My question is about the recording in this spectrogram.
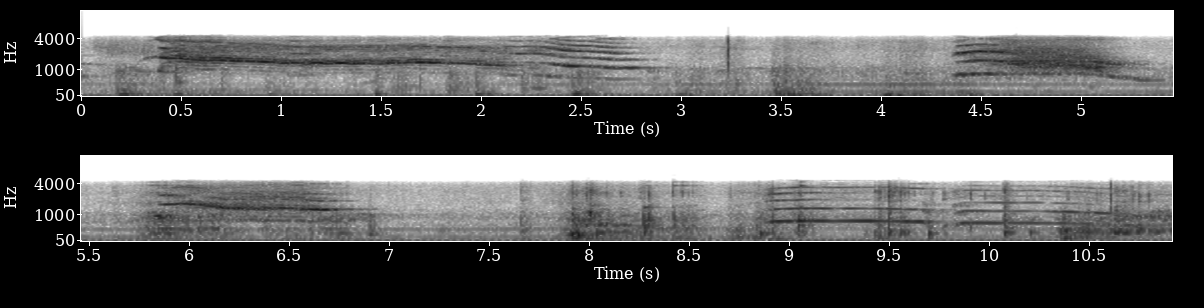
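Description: A young boy crying and wailing in fright, in a series of long, high-pitched wails that mostly fall in pitch.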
